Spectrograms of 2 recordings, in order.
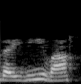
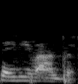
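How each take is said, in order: First: The word ends in a voiceless k sound. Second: The word ends in a voiced g sound. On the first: "is how we usually say it" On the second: "You can also say it as Daivi Vag"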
